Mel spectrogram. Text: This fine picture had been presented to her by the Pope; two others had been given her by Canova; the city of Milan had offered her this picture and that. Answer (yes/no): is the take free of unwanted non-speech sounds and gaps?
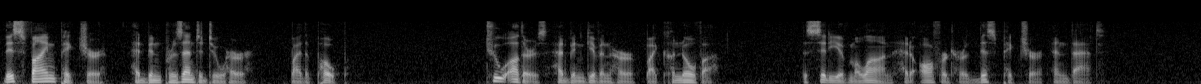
yes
